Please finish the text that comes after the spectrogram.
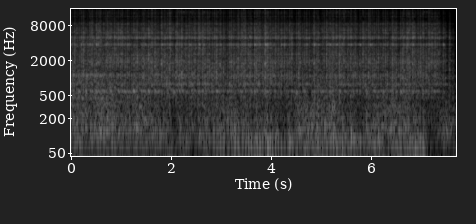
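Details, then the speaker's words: Volvo 242 abandoned in woods, run on starting fluid: harsh metallic clatter with thin high squeal over rough running; loose crankshaft pulley, timing suspected too advanced or 180 out. "It's running. That's running. We gotta do something with that crank pulley though."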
